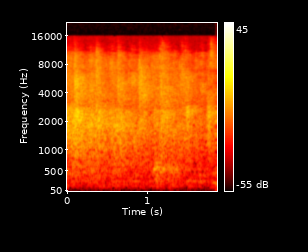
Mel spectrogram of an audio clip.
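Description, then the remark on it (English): A steady round of applause from a crowd welcoming a guest, dense overlapping claps forming a continuous bright wash of moderate loudness that holds evenly for about two seconds. “Let's give him a round of applause, okay? There we go.”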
